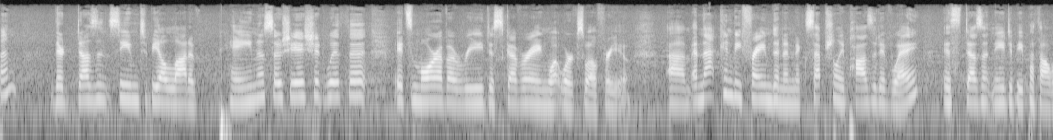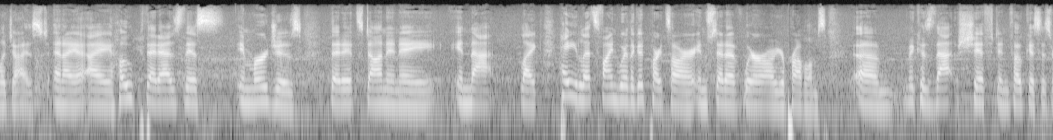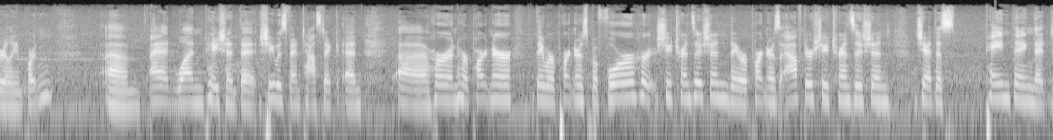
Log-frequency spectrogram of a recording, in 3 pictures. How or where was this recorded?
busy venue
